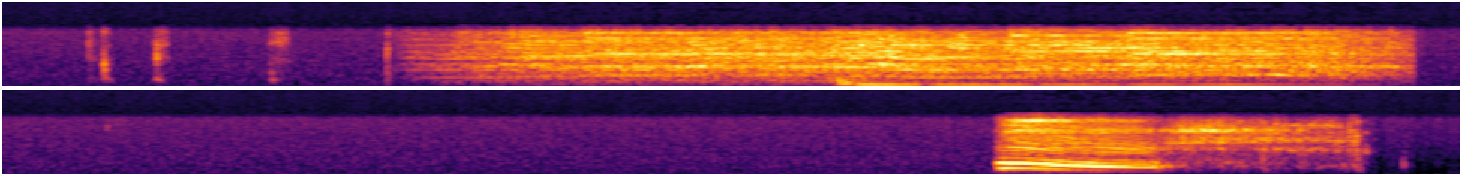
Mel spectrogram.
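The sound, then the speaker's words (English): A few sharp clicks, then a loud, dense burst of draft countdown music for about three seconds, with a deep bass tone joining halfway, cut off abruptly into silence before a brief vocal sweep. “JP, hit that music again because Inferno is now on the clock.”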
